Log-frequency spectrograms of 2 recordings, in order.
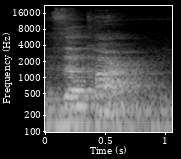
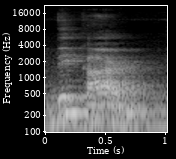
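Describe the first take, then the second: First: 'The' starts with a th sound. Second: 'The' starts with a plain d sound. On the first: The speaker calls it right. "Aí eu falo the car. Já é uma diferença" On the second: The speaker calls it wrong. "D-car, e achava que estava bom assim"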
